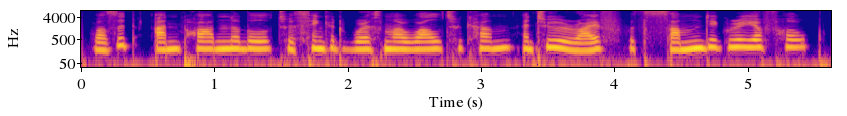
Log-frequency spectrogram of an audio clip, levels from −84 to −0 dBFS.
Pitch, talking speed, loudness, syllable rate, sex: 215 Hz, 205 wpm, -18 LUFS, 5.2 syllables/s, female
